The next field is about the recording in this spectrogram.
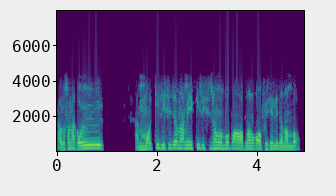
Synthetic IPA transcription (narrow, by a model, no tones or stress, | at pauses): a̰lusɔnakoɹi | mojkidisizɔnamikidisizɔnlɔmbɔpaɹʊ̃ap̬nalʊkɔɔpʰis̬ializɔnambɔ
